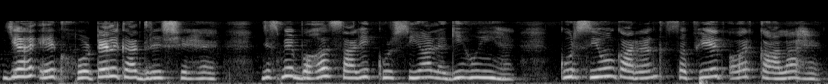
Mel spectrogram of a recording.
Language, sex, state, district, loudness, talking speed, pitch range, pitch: Hindi, female, Jharkhand, Palamu, -19 LUFS, 145 wpm, 295-340 Hz, 310 Hz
